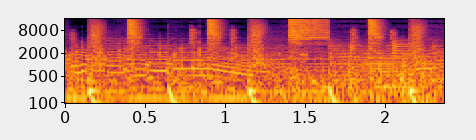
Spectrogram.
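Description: Electronic dance music with a steady kick drum about twice a second, hi-hats and a synth melody.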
